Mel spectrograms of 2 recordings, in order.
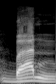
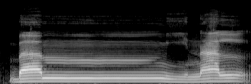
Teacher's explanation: Bunyi tanwin ini masuk ke huruf mim, melebur ke huruf mim. Nah, dibaca nasibam, bam, jangan dibaca ban, tapi dibaca bam. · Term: idgham bi gunnah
